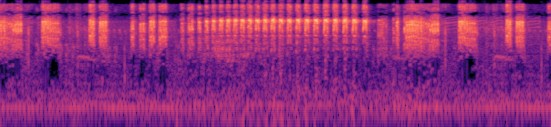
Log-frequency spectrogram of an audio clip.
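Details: Trapping lure sound of the pelatuk besi woodpecker: loud sharp bursts of high notes, then a fast regular run of rattling pulses with a thin sustained whistle above, ending in scattered harsh bursts.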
